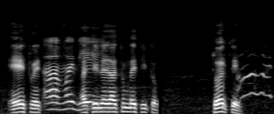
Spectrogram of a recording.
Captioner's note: speaking Spanish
